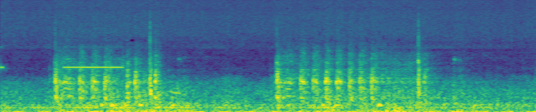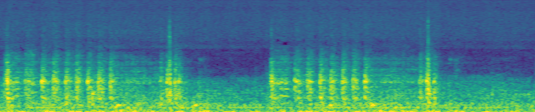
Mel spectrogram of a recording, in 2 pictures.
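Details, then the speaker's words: Toyota Yaris no-start, scanner connected for diagnosis; the starter cranks in short bursts and the engine catches briefly then dies each time over several attempts; starts then stalls, cause not yet found. "तो start हो रही बंद हो जा रही तो देखेंगे scanner भी चालू है"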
